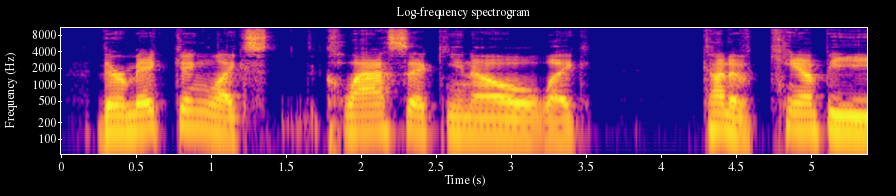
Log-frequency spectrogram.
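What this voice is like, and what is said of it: Usual voice. Nothing is said of it.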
